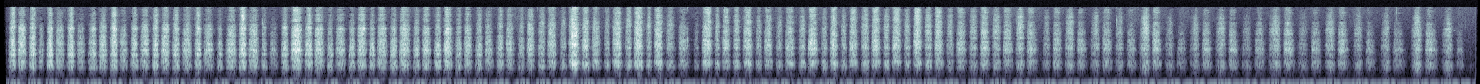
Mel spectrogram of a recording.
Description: Звуки собак
Звук тяжелого дыхания собаки после быстрого бега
